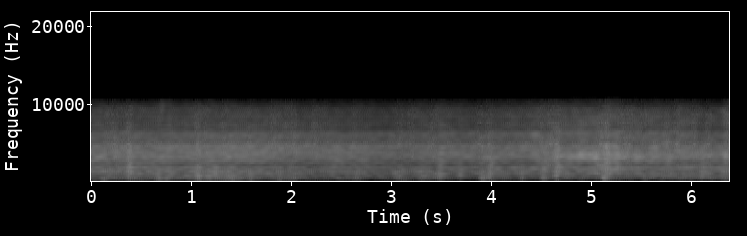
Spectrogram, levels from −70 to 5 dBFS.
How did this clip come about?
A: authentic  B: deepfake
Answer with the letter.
B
